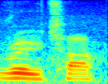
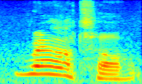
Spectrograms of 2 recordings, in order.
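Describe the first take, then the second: First: The vowel sounds like the one in 'root'. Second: The vowel sounds like the one in 'out'. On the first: It sounds like a crude slang word. The speaker calls it wrong. "rather than router" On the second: It avoids sounding like a crude slang word. The speaker calls it right. "I prefer to use the word router"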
